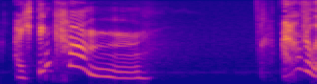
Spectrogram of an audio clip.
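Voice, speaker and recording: A woman with an English accent speaks in a bright, sharp tone. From England. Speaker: book club participant. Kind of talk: casual chat. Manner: halting.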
